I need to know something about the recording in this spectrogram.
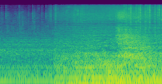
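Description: Low rumble of a boat's engine under a rush of wind and water noise, growing much louder about a second in, with a brief hiss near the end.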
